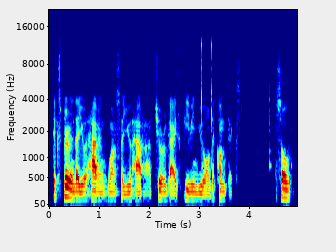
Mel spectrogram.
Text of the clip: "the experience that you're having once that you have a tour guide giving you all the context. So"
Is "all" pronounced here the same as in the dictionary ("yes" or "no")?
no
